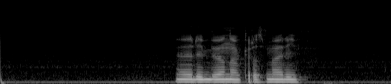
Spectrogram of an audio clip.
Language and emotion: Russian, neutral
